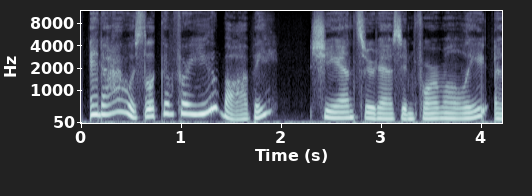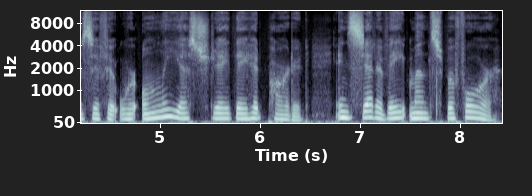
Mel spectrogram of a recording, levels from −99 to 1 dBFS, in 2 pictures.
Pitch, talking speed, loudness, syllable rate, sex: 185 Hz, 180 wpm, -18 LUFS, 5.3 syllables/s, female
